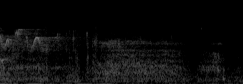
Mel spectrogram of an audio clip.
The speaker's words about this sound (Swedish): Och jag kan tänka mig att ni hör fåglarna kvittra. De är riktigt glada idag.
